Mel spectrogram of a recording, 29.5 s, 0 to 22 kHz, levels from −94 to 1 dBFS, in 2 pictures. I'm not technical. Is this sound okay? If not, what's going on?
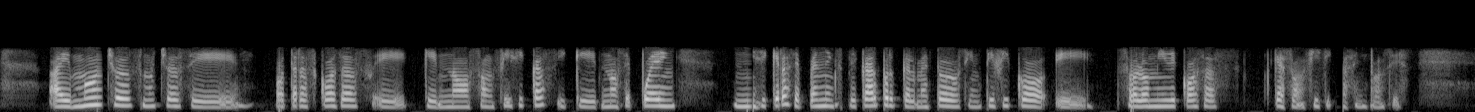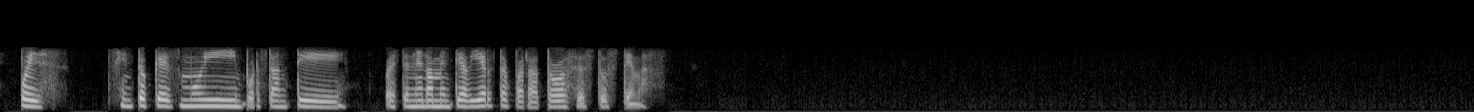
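No. The speech has packet loss with pitch repetition: at 0.98 to 1.04 s, 2.80 to 2.82 s, 7.48 to 7.54 s, 11.32 to 11.34 s and 13.40 to 13.44 s, bits of audio went missing, and the receiver covered each gap by repeating the last fragment of voice. Unlike a plain dropout, which goes silent or clicks, the short ones sound like a brief buzzy hold, and the longer ones fade into silence before the speech returns. The longer gaps are about 60 ms, which fits three lost packets.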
